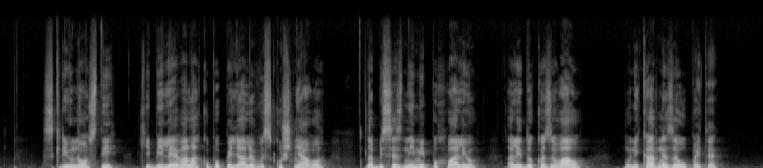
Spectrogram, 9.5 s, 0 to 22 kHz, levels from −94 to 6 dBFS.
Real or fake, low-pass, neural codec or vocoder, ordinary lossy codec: real; 19.8 kHz; none; none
